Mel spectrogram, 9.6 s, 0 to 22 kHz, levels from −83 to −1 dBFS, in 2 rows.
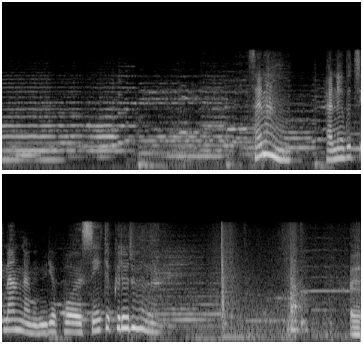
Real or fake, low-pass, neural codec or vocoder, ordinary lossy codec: fake; none; codec, 16 kHz, 0.5 kbps, X-Codec, HuBERT features, trained on balanced general audio; none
